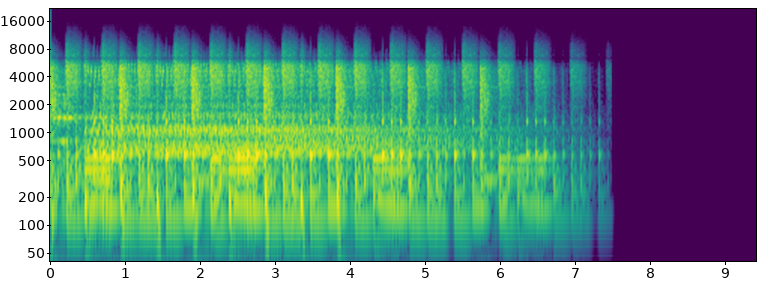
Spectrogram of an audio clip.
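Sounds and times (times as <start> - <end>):
boom box track loop: 0.0 - 7.2.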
